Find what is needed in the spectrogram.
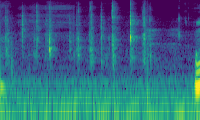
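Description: Computer keyboard typing: a quick, irregular run of key clicks as a short word is typed.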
